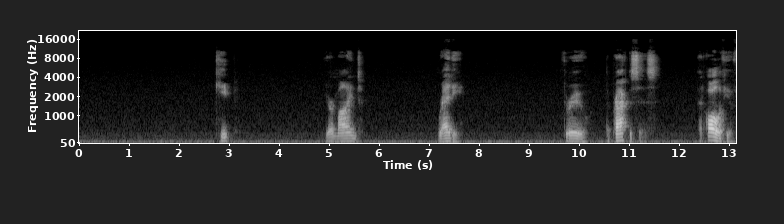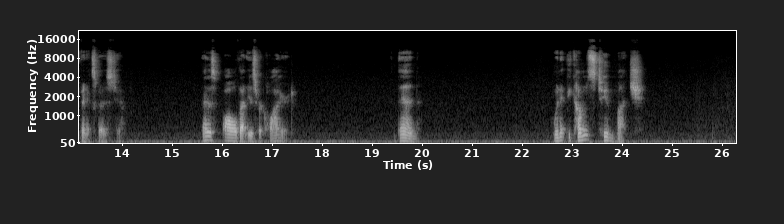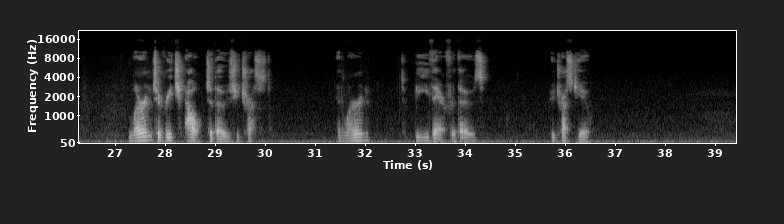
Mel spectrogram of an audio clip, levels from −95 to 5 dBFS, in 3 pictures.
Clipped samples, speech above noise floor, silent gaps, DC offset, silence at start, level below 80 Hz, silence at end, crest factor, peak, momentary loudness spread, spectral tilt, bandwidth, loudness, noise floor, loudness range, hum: under 0.1%; 33 dB; none; under 0.1%; 2.75 s; -58 dBFS; 2.95 s; 30 dB; -2 dBFS; 19 LU; -3.5 dB/octave; 16 kHz; -28 LUFS; -61 dBFS; 13 LU; none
